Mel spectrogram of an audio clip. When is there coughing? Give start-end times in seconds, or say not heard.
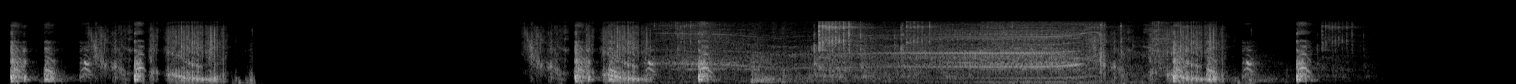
0.1-1.4, 5.8-7.2, 11.7-13.2.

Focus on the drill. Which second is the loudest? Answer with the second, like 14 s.
10 s.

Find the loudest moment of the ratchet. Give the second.
8 s.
